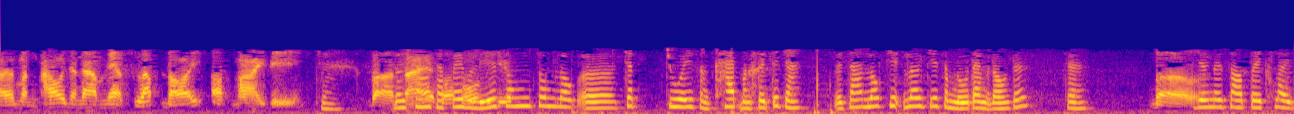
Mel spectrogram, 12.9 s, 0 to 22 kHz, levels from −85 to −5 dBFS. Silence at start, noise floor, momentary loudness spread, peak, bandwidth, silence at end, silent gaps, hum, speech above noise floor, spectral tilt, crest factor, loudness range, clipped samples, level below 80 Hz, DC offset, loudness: 0 s; -43 dBFS; 10 LU; 0 dBFS; 4 kHz; 0 s; none; none; 29 dB; -9.5 dB/octave; 14 dB; 2 LU; under 0.1%; -40 dBFS; under 0.1%; -15 LUFS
